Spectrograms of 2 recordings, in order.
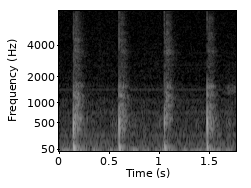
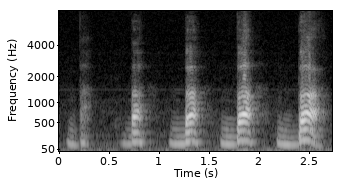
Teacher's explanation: So we say the P sound and the B sound are paired consonants. They are produced exactly the same way here in your mouth, but the P sound has no voicing and the B sound, b, b, does have voicing.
